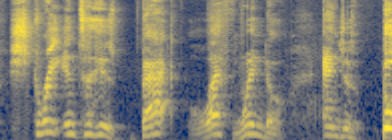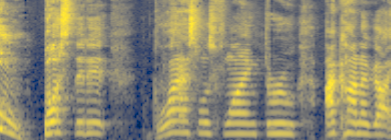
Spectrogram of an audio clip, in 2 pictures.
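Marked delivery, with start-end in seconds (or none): 3.8-4.2 loud, drawn-out boom; imitated crash. Storyteller imitating a bat hitting the window, loud boom. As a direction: punch out the impact noise.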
